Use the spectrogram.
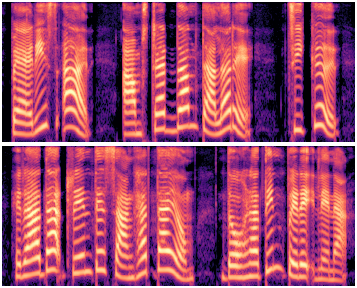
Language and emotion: Santali, happy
